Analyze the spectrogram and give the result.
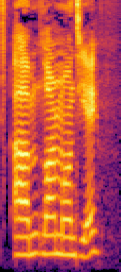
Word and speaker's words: Larmandier: Larmandier.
